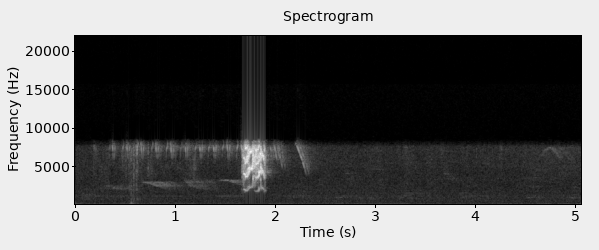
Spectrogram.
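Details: A female Yellow-bellied Seedeater, recorded for use in conditioning and stimulating male seedeaters to sing, gives a single brief, high, harsh chip, preceded by faint thin descending whistles, with quiet background otherwise.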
